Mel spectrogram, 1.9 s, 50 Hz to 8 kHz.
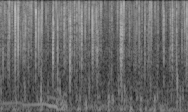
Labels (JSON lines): {"label": "biophony, cascading saw", "recorder": "SoundTrap 600 or HydroMoth"}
